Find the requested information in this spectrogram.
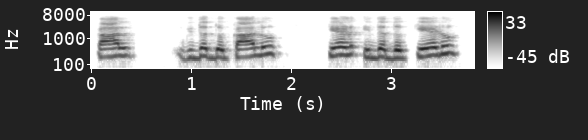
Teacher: ಹಳೆಗನ್ನಡದ ವ್ಯಂಜನಾಂತ ಶಬ್ದಗಳು ಹೊಸಗನ್ನಡದಲ್ಲಿ ಸ್ವರಾಂತವಾಗಿ ಬದಲಾವಣೆ ಆಗತಕಂತದ್ದು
